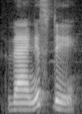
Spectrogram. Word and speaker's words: Wednesday: This not pronounced in these words. Handkerchief, handsome, sandwich, Wednesday.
